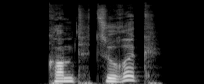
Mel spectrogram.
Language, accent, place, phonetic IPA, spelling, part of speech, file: German, Germany, Berlin, [ˌkɔmt t͡suˈʁʏk], kommt zurück, verb, De-kommt zurück.ogg
- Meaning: inflection of zurückkommen: 1. third-person singular present 2. second-person plural present 3. plural imperative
